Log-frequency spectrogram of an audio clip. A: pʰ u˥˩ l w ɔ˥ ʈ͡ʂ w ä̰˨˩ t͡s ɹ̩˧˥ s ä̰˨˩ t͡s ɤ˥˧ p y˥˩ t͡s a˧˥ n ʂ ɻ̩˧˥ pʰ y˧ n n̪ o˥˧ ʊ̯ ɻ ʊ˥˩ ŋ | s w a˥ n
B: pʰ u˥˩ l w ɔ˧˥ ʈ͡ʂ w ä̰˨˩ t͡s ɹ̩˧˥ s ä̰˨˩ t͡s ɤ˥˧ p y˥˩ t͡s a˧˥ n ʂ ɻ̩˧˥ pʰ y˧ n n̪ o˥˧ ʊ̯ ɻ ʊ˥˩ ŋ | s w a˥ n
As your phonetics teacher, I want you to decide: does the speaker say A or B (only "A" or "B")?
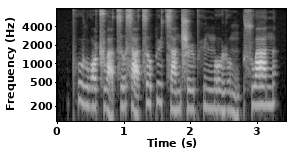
B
